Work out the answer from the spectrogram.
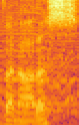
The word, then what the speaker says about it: Banaras: ended up going to banaras which is a place in in india sometimes pronounced as vanaras which is a place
